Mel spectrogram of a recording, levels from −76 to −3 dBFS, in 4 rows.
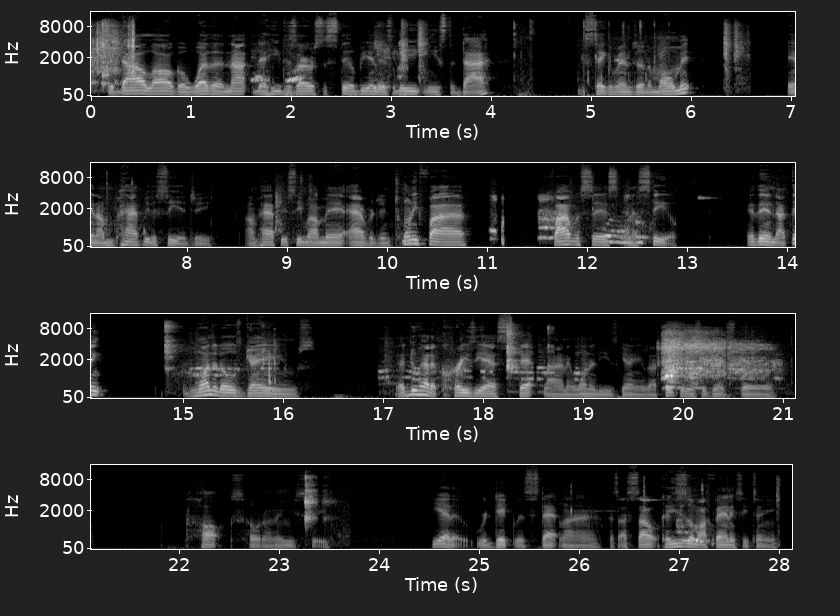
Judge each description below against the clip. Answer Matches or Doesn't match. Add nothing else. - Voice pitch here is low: Matches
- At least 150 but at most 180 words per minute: Doesn't match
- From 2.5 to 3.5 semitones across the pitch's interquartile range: Doesn't match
